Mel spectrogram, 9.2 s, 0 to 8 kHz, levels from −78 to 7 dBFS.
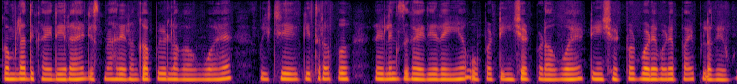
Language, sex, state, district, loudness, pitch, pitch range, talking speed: Hindi, female, Bihar, Jahanabad, -18 LUFS, 190 Hz, 185-195 Hz, 215 wpm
